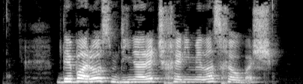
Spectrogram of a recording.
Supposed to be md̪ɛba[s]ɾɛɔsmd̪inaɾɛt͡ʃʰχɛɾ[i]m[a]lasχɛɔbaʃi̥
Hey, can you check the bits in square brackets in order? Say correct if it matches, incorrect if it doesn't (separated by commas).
incorrect, correct, incorrect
